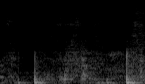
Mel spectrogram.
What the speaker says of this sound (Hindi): ऐसे लिखेंगे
